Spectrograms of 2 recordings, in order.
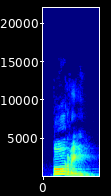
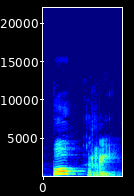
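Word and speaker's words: Pori: All right, and then the last on the list is Boori. Boori. Boori. Oh, my R's are a bit weird there. Boori.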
